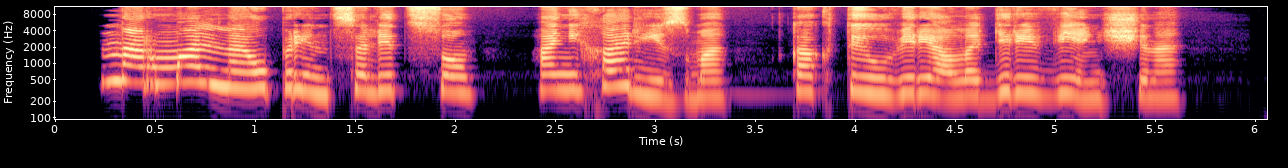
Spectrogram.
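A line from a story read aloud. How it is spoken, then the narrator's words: Shrill indignation. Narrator (Russian): Все так же визгливо объяснила свое негодование Аскалка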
